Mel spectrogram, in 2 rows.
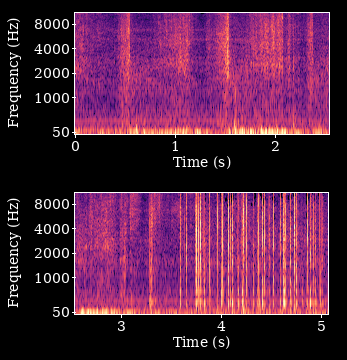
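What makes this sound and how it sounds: Long acrylic nails scratch and tap the white cover of a closed, solid medium paperback novel, *41 Ways to Die*. Soft, dry scratching strokes run for about three and a half seconds, then give way to a fast, sharp run of crisp clicking taps for the rest of the clip.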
